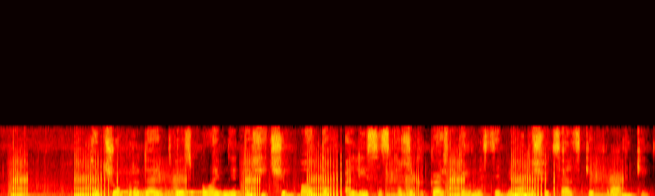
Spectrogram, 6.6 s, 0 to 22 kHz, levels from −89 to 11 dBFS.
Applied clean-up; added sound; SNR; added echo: none; Fart; 4 dB; none.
